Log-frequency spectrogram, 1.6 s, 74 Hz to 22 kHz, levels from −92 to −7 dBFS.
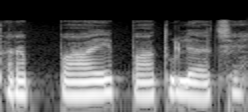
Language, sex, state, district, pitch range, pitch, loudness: Bengali, male, West Bengal, Cooch Behar, 170-190 Hz, 180 Hz, -13 LUFS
